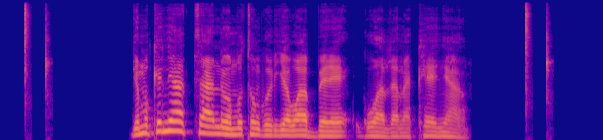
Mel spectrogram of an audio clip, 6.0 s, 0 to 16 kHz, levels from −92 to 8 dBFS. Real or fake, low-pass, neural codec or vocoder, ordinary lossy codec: fake; 14.4 kHz; codec, 44.1 kHz, 3.4 kbps, Pupu-Codec; none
